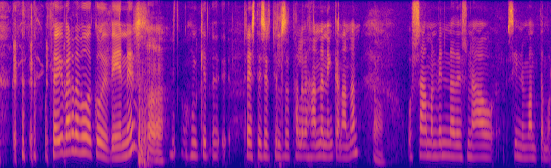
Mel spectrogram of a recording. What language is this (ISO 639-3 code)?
isl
